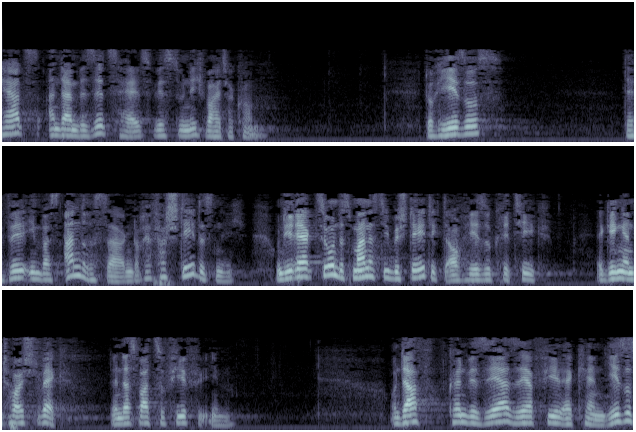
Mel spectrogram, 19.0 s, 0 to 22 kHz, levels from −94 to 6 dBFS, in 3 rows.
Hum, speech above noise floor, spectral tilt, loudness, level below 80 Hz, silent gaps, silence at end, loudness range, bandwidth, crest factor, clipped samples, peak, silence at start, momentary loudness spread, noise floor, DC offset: none; 41 dB; -5.5 dB/octave; -27 LUFS; -60 dBFS; none; 0 s; 8 LU; 6.6 kHz; 26 dB; under 0.1%; -4 dBFS; 0 s; 17 LU; -69 dBFS; under 0.1%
